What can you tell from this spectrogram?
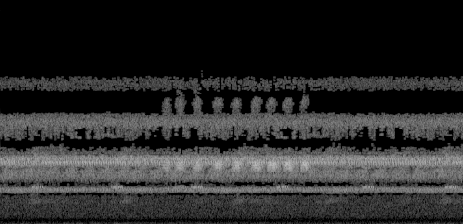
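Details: Crickets at night: a constant high trill carries on while a brief run of about eight quick, high chirps rises out of it in the middle, then fades back into the steady chorus.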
